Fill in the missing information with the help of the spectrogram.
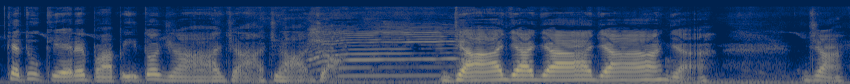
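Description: Slow-talking woman cooing at farm animals. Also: mid-range voice, gravelly, noisy background. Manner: coos and soothes animals, laughs often. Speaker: evangelist filming her farm animals. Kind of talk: casual phone vlog with animals. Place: outdoor animal pens with goats and sheep. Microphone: handheld phone.

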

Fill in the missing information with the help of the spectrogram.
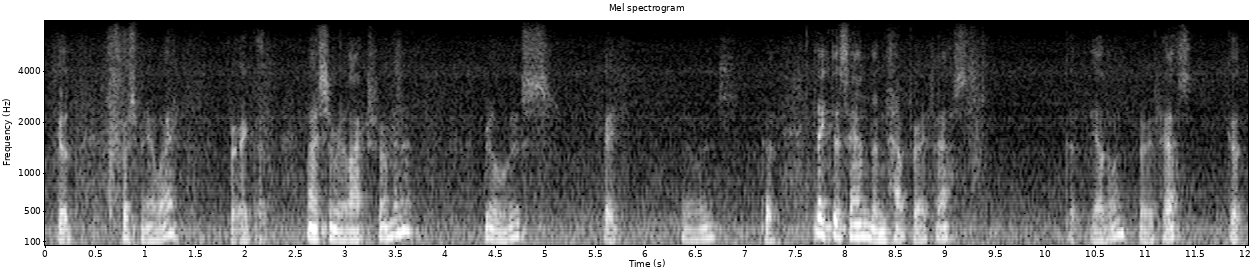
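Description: In a dull, slightly noisy room recording, an older man working as a doctor instructs a patient through a clinical exam with short commands and brief encouragement. His medium-pitched voice has vocal fry and a dark tone.

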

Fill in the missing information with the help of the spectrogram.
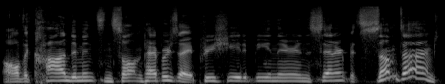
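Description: A man's voice: fairly high pitch, a little fast, no room sound, clean studio sound. A man hosting a podcast, chatting loosely and with lots of swearing while he reacts to a clip. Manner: loose, profane, animated commentary. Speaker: podcast host. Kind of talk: casual chat reacting to a clip.

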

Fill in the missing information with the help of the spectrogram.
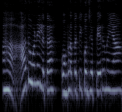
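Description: A woman's voice: high voice, fairly even intonation, quick pace, natural voice. A woman voicing a cheeky, lazy young village daughter-in-law in a cartoon, teasing and talking back. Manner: sly, teasing, talks back. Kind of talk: cartoon voice acting.

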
